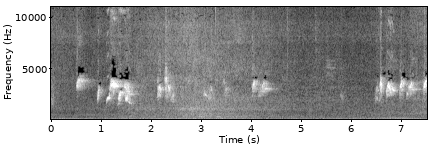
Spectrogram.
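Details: Wild-caught red-whiskered bulbul, described as a frequent singer, gives short clear whistled phrases in bursts: a cluster near the start, scattered notes midway, and a quick run at the end, over a steady low hum.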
